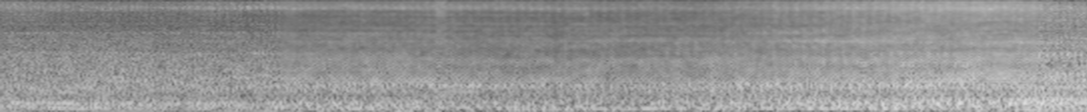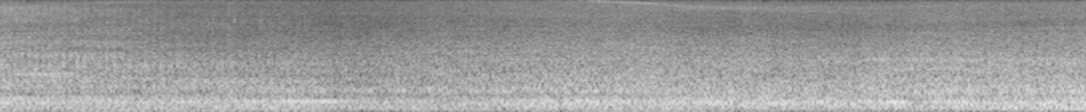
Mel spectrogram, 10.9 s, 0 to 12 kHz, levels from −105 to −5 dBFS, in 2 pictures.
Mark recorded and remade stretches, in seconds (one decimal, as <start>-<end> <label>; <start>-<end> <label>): 0.0-1.4 recorded; 1.4-5.2 remade; 5.2-10.9 recorded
